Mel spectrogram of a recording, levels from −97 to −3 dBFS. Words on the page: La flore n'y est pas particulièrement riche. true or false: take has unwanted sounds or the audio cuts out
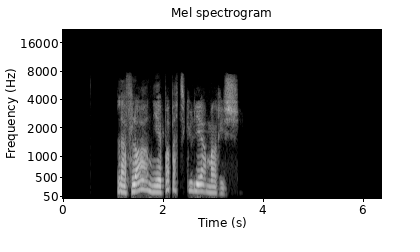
false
